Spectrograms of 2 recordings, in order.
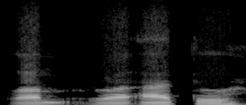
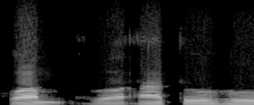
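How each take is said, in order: First: It ends clipped on a silent 'h' and stops. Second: It ends with a full 'hu' and runs on. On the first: The reciter stops and takes a breath here. "আর যদি এখানে দম ছেড়ে দেয় এই হাটাকে আমরা সাকিন্দা পড়বো" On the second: The reciter continues without stopping. "যদি না ছেড়ে দেয় লাস্টে এই হাটাকে আমরা হু করে পড়বো"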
